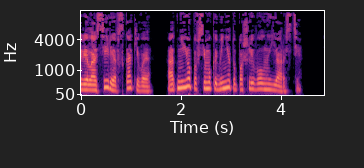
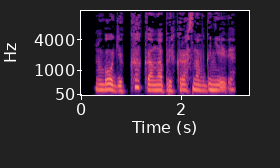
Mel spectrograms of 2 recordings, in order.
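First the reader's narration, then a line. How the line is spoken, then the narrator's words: Lovestruck sigh. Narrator (Russian): влюбленно вздохнул Рахтар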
